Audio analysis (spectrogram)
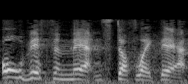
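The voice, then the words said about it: Fargo-like Midwestern accent. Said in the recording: “She's got that crazy accent. It's a little bit Fargo. It's a little bit Reese Witherspoon in Election.”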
